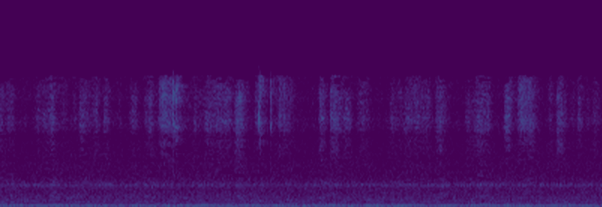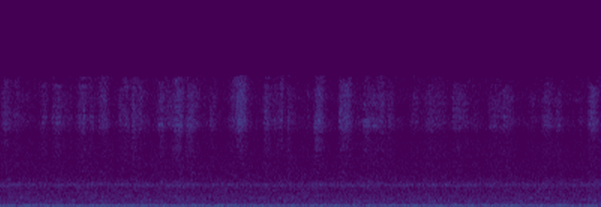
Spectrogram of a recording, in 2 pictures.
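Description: Faint, irregular scratching of a pen writing by hand on paper, stroke after stroke, over a steady low hum.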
